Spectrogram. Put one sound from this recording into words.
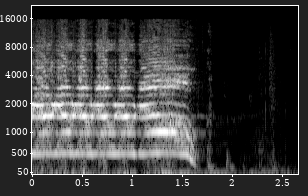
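A young man screams loudly and shrilly into a microphone.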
